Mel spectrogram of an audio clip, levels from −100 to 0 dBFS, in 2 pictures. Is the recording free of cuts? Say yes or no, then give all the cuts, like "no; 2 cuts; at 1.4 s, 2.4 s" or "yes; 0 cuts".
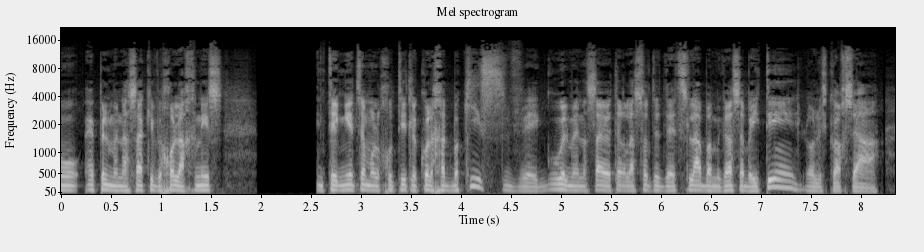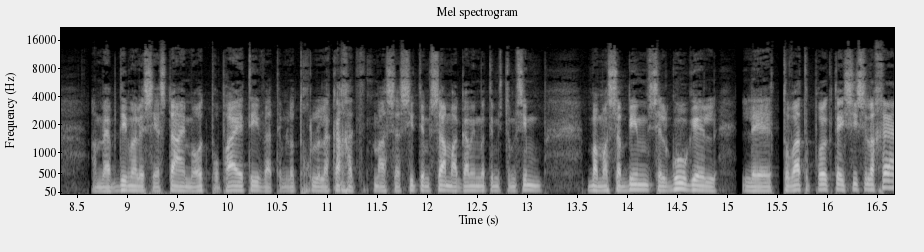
yes; 0 cuts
